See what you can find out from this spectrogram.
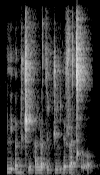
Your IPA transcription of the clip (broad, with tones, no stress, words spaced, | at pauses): lʲɨ˥ʔɵ˧˥bʲe˥ t͡ʃʼi˧˥ hɐ˧˥˧ŋɭɐ˧˥t͡so˧˥ʎ t͡ʃʉ˧˥ʎḛ˥ɾʉ˥s ɭɐ˧˥ǀʰo̰˧˥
